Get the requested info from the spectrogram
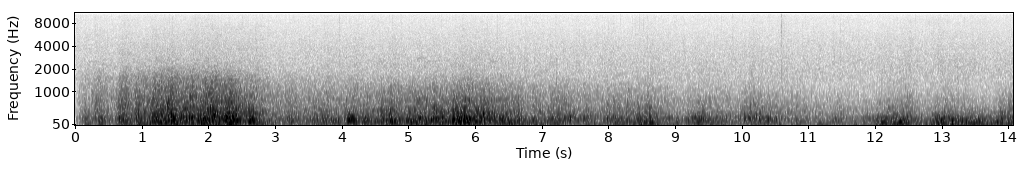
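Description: A thunderclap rolls in about half a second in, loudest around two seconds. It rumbles on, slowly dying away, and swells again near the end, over light rain.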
